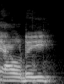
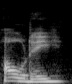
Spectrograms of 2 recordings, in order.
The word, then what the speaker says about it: Aldi: See, some say Audi like me. Some say Aldi, but yeah, Aldi. Not Not the car manufacturer.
